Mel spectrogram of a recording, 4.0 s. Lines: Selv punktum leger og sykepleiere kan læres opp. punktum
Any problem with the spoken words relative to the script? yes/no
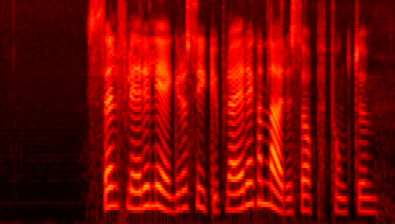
yes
